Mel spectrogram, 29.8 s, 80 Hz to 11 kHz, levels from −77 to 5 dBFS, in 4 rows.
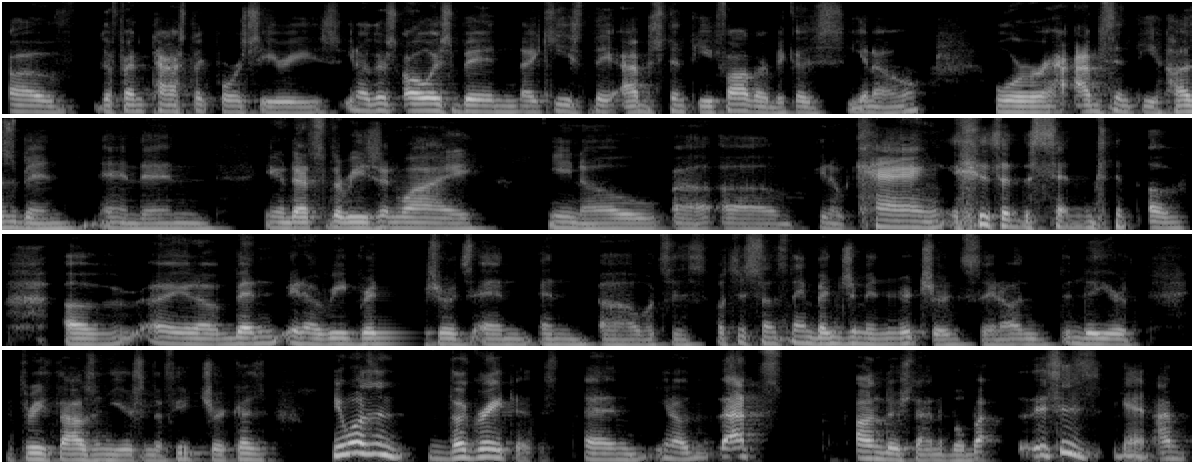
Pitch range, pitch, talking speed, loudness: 120-140 Hz, 125 Hz, 175 wpm, -27 LUFS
